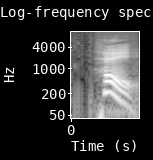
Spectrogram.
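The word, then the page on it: hei: tone 4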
